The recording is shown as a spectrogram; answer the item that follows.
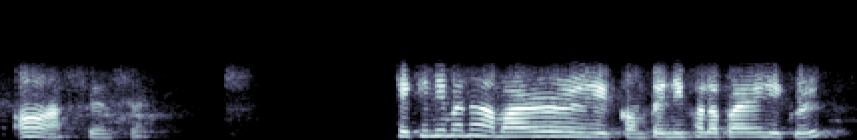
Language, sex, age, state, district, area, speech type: Assamese, female, 30-45, Assam, Dibrugarh, urban, conversation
